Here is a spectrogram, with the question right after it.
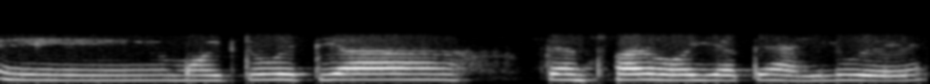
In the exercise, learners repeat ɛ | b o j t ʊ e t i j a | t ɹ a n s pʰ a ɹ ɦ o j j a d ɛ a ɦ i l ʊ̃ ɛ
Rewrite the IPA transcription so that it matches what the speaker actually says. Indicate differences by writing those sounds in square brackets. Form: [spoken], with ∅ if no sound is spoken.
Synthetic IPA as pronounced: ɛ | [m] o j t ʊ e t i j a | t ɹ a n s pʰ a ɹ ɦ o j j a [t] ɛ a ɦ i l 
